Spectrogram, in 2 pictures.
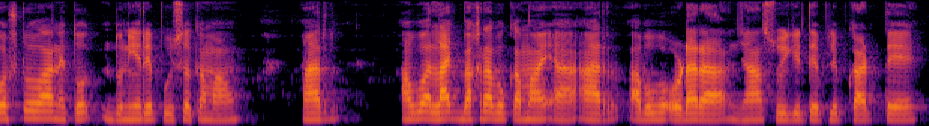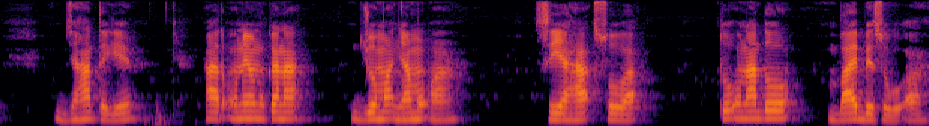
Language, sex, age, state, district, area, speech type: Santali, male, 18-30, Jharkhand, East Singhbhum, rural, spontaneous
